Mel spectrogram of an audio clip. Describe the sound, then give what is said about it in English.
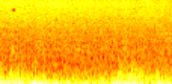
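Strong wind gusts along a street, battering the microphone with a loud, continuous low roar and rumble that swells and dips in rough surges, with no voices. “Oh my god, this wind.”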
